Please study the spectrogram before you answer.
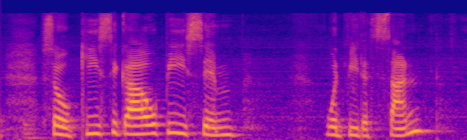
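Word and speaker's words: kîsikâw-pîsim: What I'm going to just do the pronunciation. Okay. So ki sigao bi sim would be the sun.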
